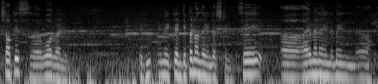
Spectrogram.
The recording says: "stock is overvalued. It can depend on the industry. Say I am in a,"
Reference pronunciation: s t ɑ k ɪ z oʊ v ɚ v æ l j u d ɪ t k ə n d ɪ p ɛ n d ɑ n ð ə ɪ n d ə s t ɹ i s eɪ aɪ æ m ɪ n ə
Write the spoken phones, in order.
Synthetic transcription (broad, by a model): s t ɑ k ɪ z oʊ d v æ l j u ɪ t k ə n d ɪ p ɛ n d ɑ n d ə ɪ n d ə s t ɹ i s eɪ aɪ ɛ m ɪ n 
